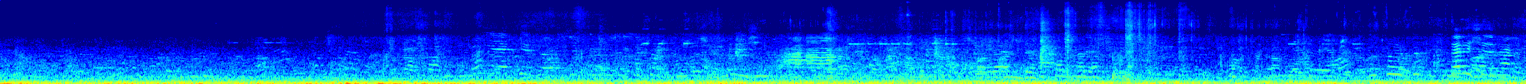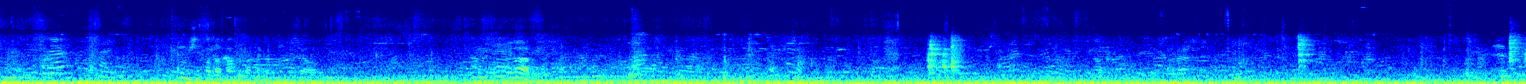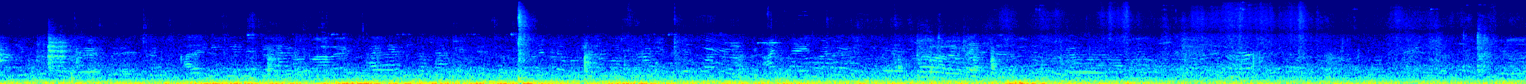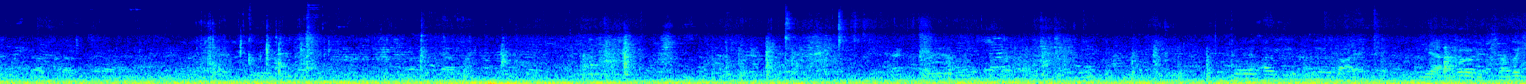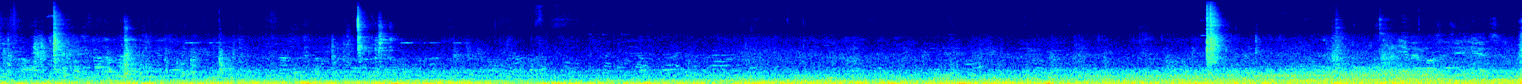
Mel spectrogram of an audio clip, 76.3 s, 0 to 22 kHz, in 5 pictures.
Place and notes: {
  "title": "Poznan, Wilda district, Wilda market - before closing time",
  "date": "2015-09-12 13:39:00",
  "description": "(binaural) walking around Wilda market on a Saturday afternoon. the place is not busy anymore in this time of the day. almost all vendors are still there but you can sense they are about to close their stands. already sorting things to pack while serving last customers. (Luhd PM-01 into sony d50)",
  "latitude": "52.39",
  "longitude": "16.92",
  "altitude": "73",
  "timezone": "Europe/Warsaw"
}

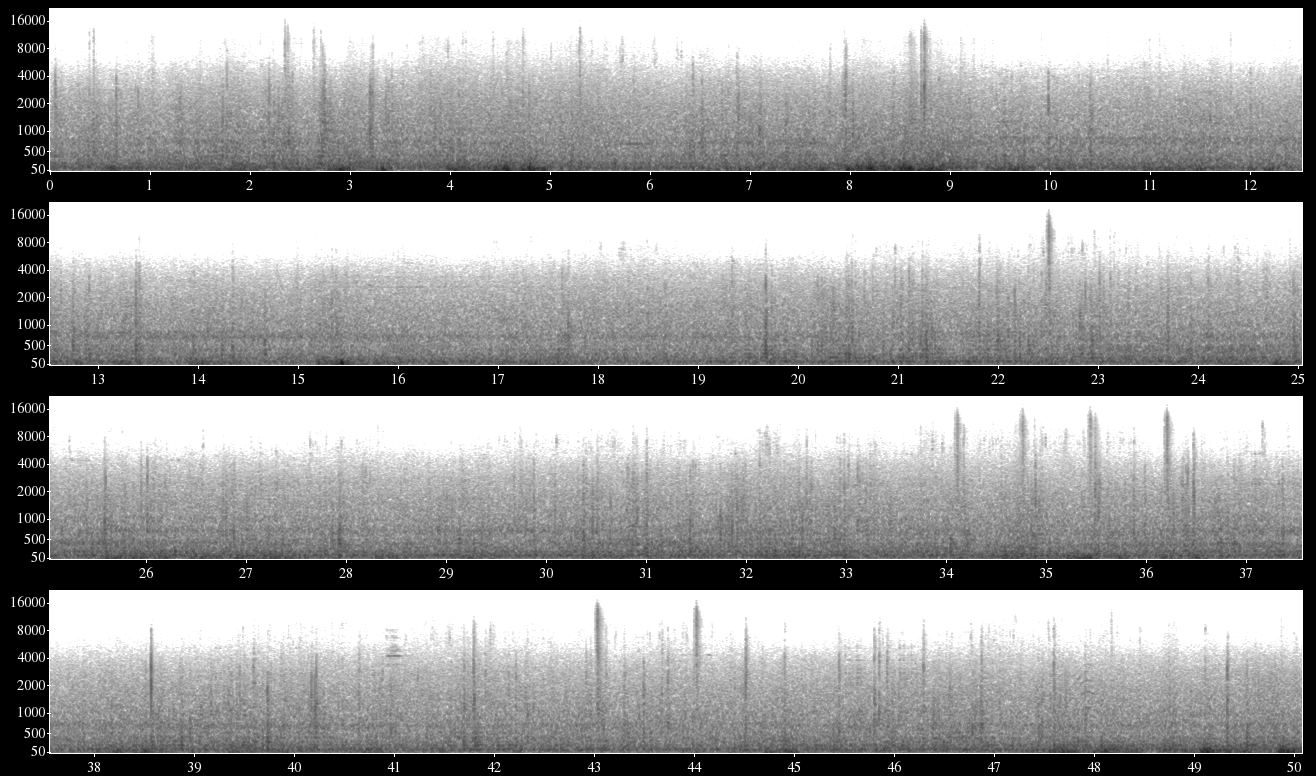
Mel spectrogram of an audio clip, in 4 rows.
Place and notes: {
  "title": "Sharjah - United Arab Emirates - Very large flag in the wind and rain",
  "date": "2017-02-08 14:30:00",
  "description": "Another windy day in UAE so I recorded the 7th largest flagpole in the world (123 metres). Zoom H4N (sadly became broken on this trip!)",
  "latitude": "25.35",
  "longitude": "55.38",
  "timezone": "Asia/Dubai"
}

